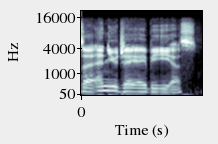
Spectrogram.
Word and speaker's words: Nujabes: Nijibus. – Oh, Nijibus. It's Nujabes.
